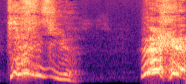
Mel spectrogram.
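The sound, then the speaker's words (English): A person sneezes: a loud voiced gasp that falls in pitch, a short silence, then a sharp, forceful second burst. “I'm going to sneeze.”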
